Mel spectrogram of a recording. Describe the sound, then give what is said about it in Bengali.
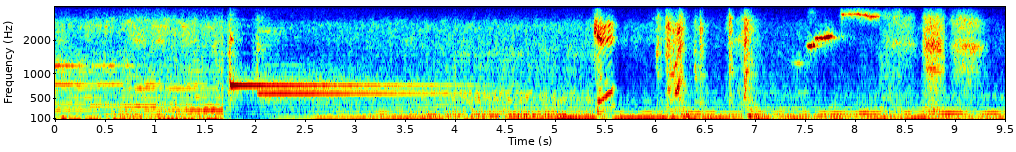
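A home doorbell rings: a few short, bright tonal chimes sound over a continuous low background bed. “আর ঠিক তখনই calling bell বেজে উঠলেন।”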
